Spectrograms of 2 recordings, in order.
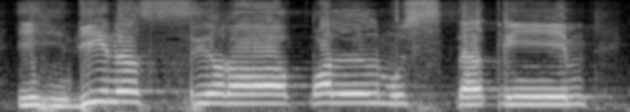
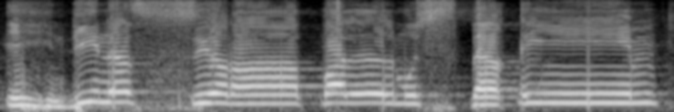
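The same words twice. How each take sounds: No difference in how they are said.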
